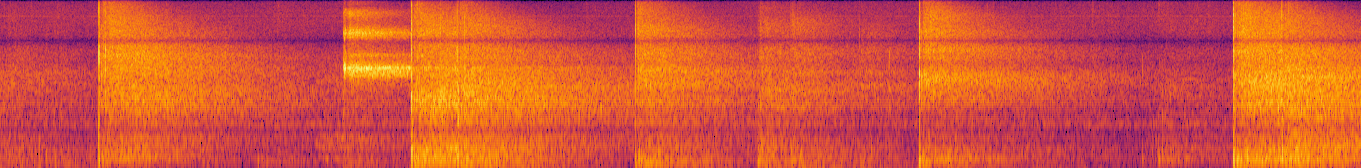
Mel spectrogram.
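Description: Volleyballs being struck and bouncing on a hardwood gym floor: about six sharp smacks at uneven intervals, each ringing out with a long echo in the large hall. A brief high squeak comes about two and a half seconds in.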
